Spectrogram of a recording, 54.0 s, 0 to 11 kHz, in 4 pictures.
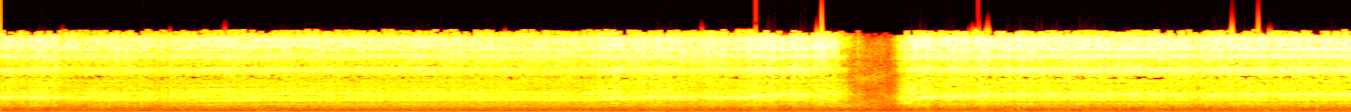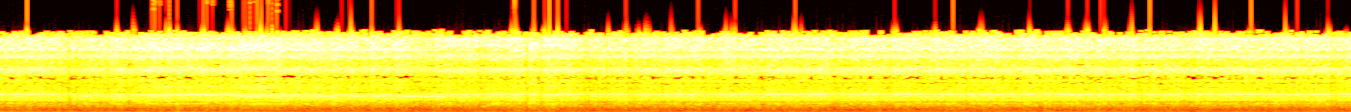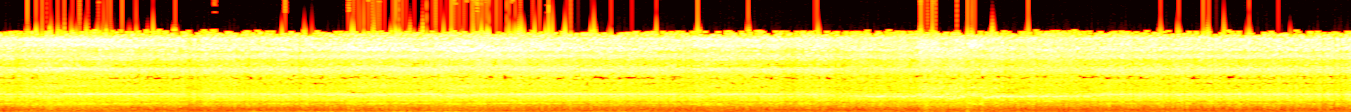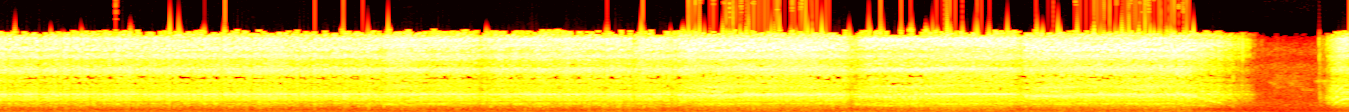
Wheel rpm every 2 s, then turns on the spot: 170, 150, 160, 190, 140, 230, 230, 220, 220, 230, 230, 230, 230, 220, 230, 230, 230, 220, 210, 230, 230, 230, 230, 230, 220, 220, 90.
none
